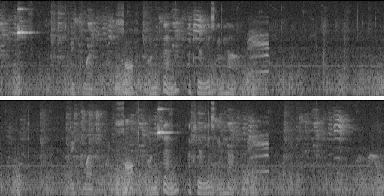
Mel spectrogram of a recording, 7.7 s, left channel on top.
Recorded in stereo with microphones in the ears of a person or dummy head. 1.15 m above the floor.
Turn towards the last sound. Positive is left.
turn(degrees=10)  # may be behind; listen again after turning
